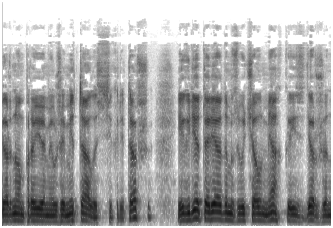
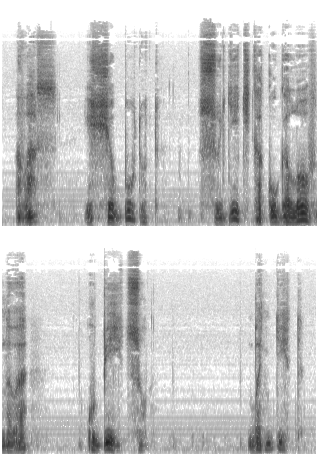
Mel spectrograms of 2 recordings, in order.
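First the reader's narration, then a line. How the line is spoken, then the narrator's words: Hoarse whisper. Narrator (Russian): сипло прошептала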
